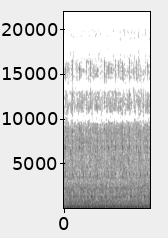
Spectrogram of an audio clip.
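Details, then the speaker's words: Car with rough idle that keeps dying, misread as a battery fault, negative battery cable already changed: idle pulses are uneven and stumbling; carbon buildup in the throttle body leaves too little airflow to idle properly. "all that carbon buildup that's why the car is running rough and that's why it keeps on dying because it doesn't have that clearance for it to idle properly"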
